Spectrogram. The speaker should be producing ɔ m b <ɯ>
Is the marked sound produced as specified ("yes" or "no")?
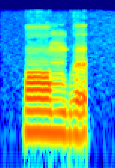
no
